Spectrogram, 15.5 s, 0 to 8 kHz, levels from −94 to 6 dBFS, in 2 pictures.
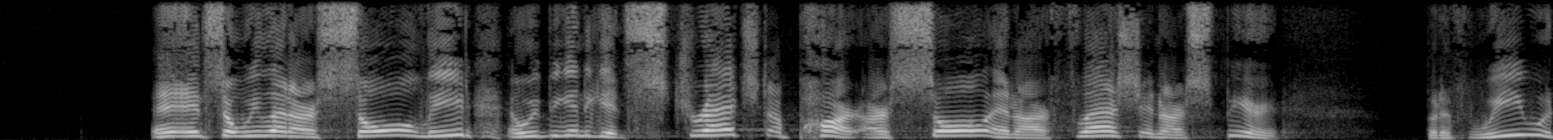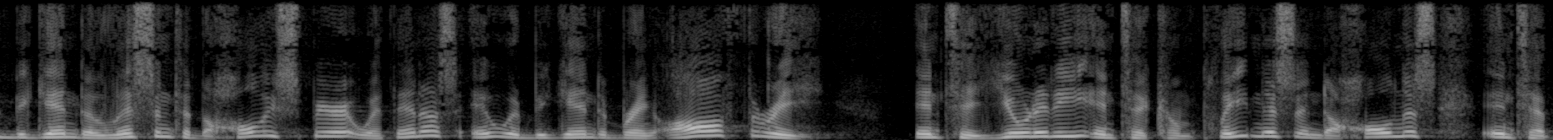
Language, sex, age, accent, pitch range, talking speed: English, male, 40-59, American, 145-235 Hz, 190 wpm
